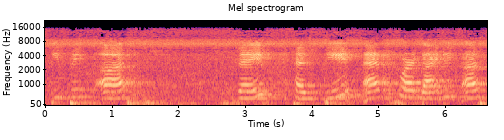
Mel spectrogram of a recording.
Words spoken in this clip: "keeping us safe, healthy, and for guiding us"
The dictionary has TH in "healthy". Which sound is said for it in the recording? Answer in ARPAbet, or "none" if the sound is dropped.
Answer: T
